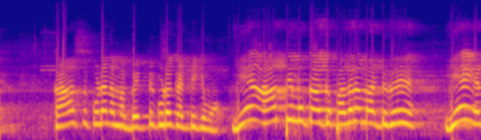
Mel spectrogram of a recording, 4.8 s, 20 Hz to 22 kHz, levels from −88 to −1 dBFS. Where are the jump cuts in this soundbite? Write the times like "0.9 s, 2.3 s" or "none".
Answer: 2.2 s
